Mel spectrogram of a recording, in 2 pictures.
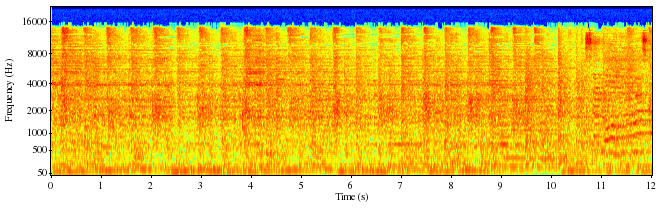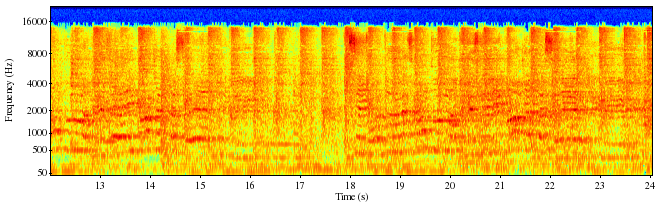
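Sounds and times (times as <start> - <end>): steady drum beat: 0.0 - 24.0
worship band playing: 0.0 - 24.0
people singing: 18.0 - 24.0.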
